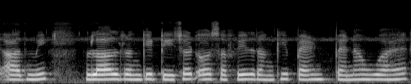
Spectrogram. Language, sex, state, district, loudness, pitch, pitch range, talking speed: Hindi, female, Uttar Pradesh, Shamli, -16 LUFS, 230 Hz, 225-235 Hz, 190 wpm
